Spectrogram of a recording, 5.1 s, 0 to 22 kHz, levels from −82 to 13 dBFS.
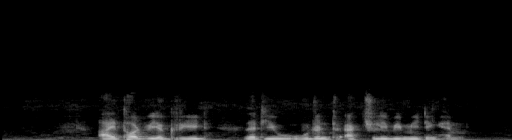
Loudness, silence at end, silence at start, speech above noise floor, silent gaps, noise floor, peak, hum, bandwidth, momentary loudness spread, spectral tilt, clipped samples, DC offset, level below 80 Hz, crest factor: -21 LUFS; 0.5 s; 1 s; 33 dB; none; -54 dBFS; -4 dBFS; none; 7 kHz; 14 LU; -6.5 dB/octave; under 0.1%; under 0.1%; -58 dBFS; 18 dB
